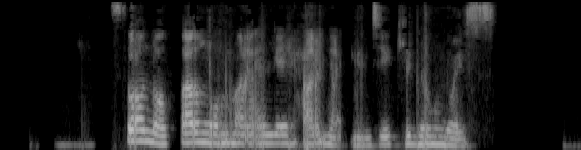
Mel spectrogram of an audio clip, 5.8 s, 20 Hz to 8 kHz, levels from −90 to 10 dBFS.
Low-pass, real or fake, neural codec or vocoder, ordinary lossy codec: 7.2 kHz; fake; codec, 24 kHz, 1.5 kbps, HILCodec; MP3, 32 kbps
